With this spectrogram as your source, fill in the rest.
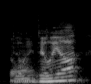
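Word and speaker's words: Dilione: Dillion. Freddy Dillion. The fifth. That's right. There's there's four Freddy Dillions before him.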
